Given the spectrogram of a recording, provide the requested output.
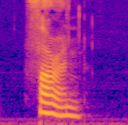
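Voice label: "foreign", British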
